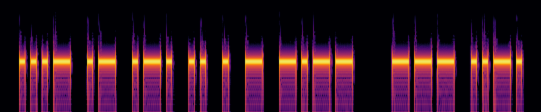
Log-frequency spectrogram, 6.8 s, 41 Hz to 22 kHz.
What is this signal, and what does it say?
Morse code, heard as a keyed tone, about 17 wpm, 700 Hz. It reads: VARIETY OF
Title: Sentences from Top 1000 Words - Review Part 4 - 17wpm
